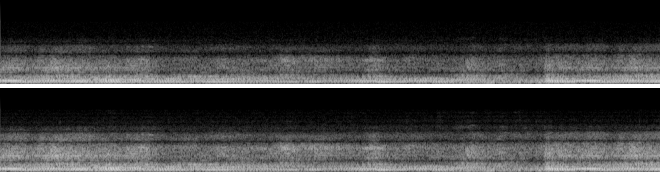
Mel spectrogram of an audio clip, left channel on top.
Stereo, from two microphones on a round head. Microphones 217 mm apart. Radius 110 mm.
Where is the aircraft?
50° right (ahead or behind); by 6.6 s 45° right (ahead or behind).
